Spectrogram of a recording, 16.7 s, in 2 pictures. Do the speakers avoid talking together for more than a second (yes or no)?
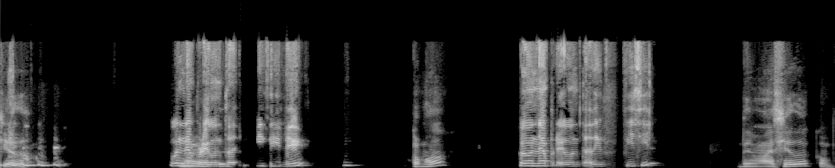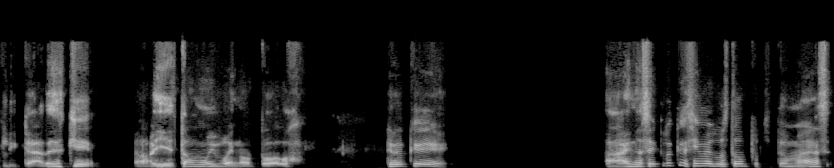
yes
